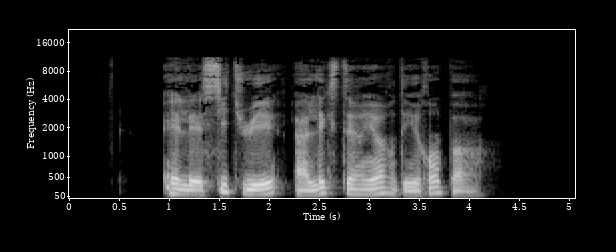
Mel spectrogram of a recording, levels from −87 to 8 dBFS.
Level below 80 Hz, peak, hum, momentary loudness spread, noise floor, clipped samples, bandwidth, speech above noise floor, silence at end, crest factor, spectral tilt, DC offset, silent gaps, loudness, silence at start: -50 dBFS; 0 dBFS; none; 9 LU; under -90 dBFS; under 0.1%; 11.5 kHz; over 77 dB; 0.95 s; 14 dB; -5.5 dB/octave; under 0.1%; none; -14 LUFS; 0.95 s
